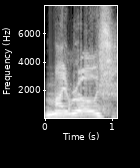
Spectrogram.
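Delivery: plain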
